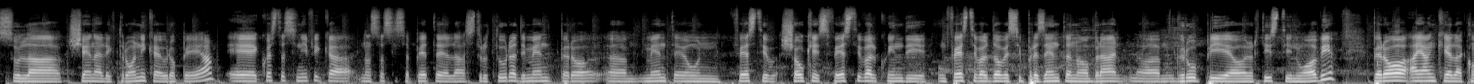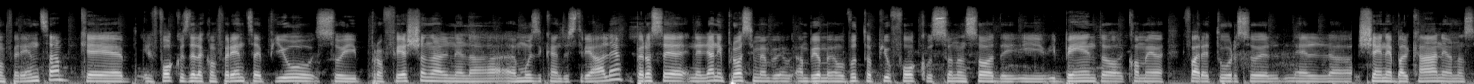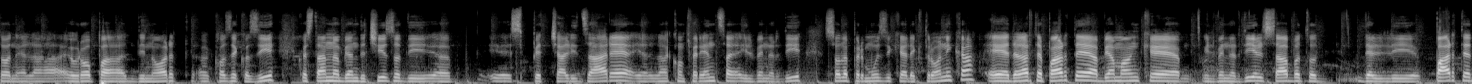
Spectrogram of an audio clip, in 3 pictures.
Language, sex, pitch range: Italian, male, 140-155 Hz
